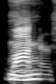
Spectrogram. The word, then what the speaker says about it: Wagner: Yeah, the Yeah, the Wagner brothers are pretty good, too. Vagner, sorry. Vagner. I always say it wrong.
